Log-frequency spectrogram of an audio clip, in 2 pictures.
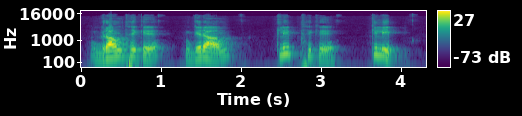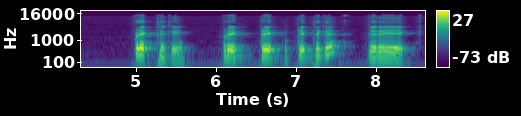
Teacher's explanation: যুক্ত ব্যঞ্জনগুলো এখানে আলাদা হয়ে যাচ্ছে এবং এই আলাদা হওয়ার মাঝখানে আসছে স্বরের আগমন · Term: মধ্য স্বরগম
